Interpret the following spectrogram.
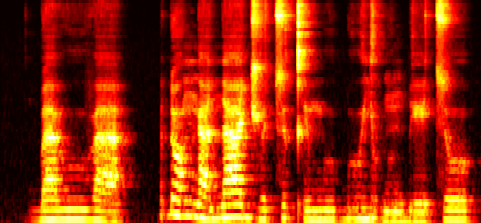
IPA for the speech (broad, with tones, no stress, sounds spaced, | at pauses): ɡ͡b a˨ β uː˨ β a˨ | ɗ ɔ˦ ŋ a˨ n aː˦ d͡ʒ ʊ˨ t͡s ʊ˦ kʼ ɪ˨ m uː˨ ɓ uː˦ j ʊ˨ ɡʷ ĩ˨ ɡ͡b eː˨ t͡s o˦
